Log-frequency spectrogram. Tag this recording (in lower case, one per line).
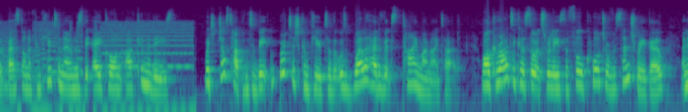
speech
music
